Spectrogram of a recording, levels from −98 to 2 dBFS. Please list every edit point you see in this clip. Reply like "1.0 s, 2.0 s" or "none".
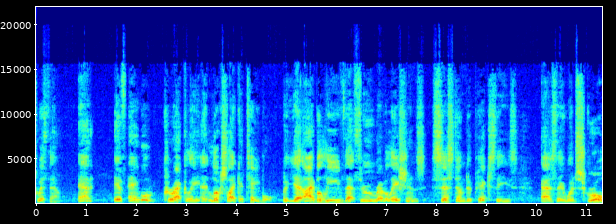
none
